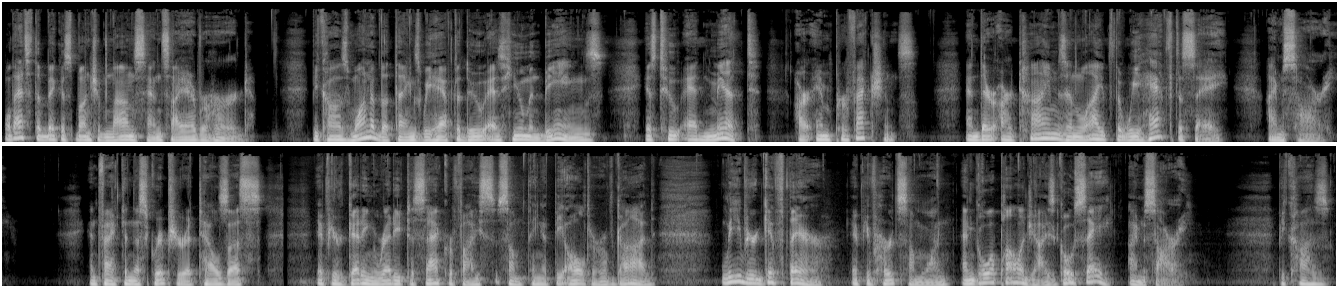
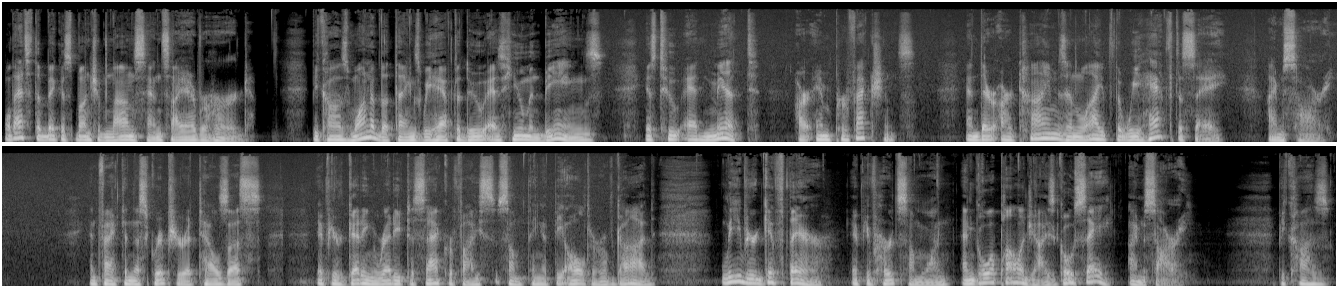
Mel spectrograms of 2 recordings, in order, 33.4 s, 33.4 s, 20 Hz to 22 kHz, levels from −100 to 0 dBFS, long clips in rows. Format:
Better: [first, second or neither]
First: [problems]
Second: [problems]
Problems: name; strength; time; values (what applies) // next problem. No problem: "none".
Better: first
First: none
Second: hiss; faint; from 7.5 to 24 s; 25 dB below the speech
